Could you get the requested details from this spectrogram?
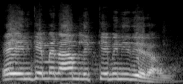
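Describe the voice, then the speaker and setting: Male chem teacher, high voice, drills students with mnemonics. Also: sing-song, fast talker. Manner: drills mnemonics, scolds students, Hindi mixed with English terms. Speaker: chemistry teacher. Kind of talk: classroom lecture.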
